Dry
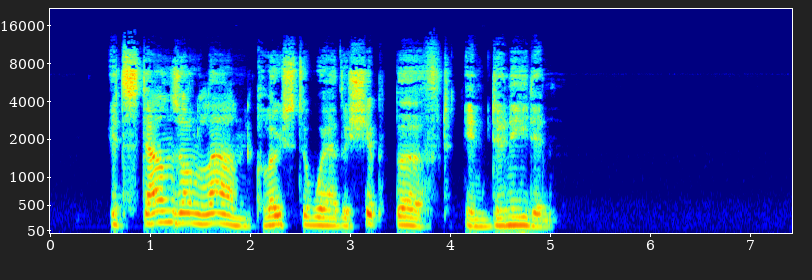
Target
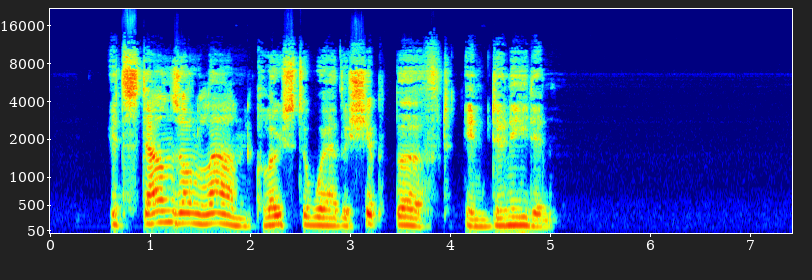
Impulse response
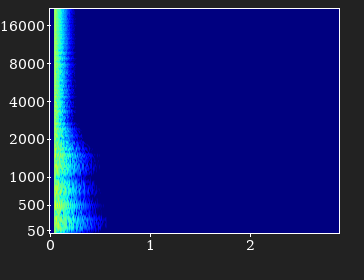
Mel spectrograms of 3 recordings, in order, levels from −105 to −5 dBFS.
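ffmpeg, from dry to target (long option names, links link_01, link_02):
-af "acontrast=80,adynamicequalizer=threshold=0.0251:dfrequency=4500:dqfactor=0.97:tfrequency=4500:tqfactor=0.97:attack=5:release=100:ratio=0.375:range=2.5:mode=boostabove:tftype=bell"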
